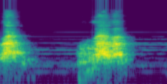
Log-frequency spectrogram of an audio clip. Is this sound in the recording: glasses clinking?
no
